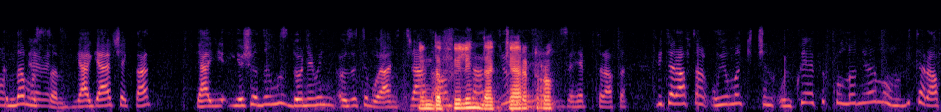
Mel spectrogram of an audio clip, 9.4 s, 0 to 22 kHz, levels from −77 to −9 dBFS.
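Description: Nothing's actually wrong with this bit of speech; it simply sounds like a normal call, with the top end stopping around 8 kHz the way a call codec at a modest setting leaves it.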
